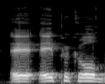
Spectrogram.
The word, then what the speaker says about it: apical: So MES note, apical bud. Let's see the pronunciation here.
